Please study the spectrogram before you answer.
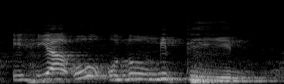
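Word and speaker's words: إحياء علوم الدين: Kayak orang bilang Ihya Ulumuddin atau Ihya Ulumuddin. Yang betul apa? Ihya Ulumuddin atau Ihya Ulumuddin? Yang terkenal apa, Bu? Yang betul Ihya'u Ulumiddin. Tapi bacanya berat kalau Ihya'u Ulumiddin.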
